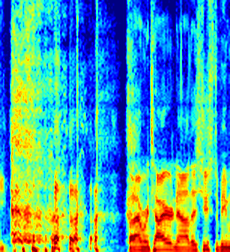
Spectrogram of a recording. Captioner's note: laughing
